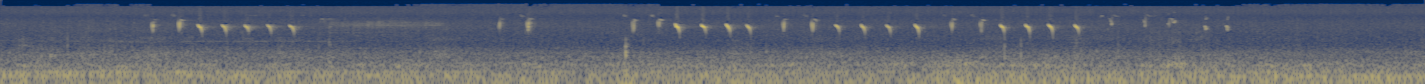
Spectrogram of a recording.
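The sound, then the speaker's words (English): A female bird gives flight calls from her nest: many short, high, sharp chirps in quick bursts and runs, separated by brief pauses, over a steady low background hum. “The female continues to give flight calls from the nest.”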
